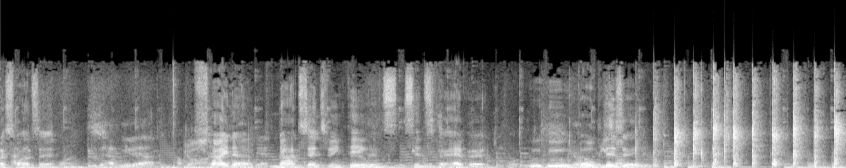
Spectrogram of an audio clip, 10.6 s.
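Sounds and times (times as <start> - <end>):
speech: 0.0 - 8.3
people clapping: 7.6 - 10.5.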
